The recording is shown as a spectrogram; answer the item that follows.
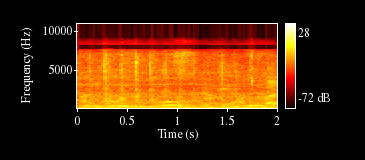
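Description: Steady low hum of a vibration plate fitness machine running, with a person's voice warbling and wobbling as they stand on the shaking platform.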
